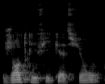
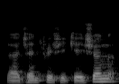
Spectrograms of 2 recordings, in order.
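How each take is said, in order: First: "gentrification" in standard French, nasal "gen" and "-sion" ending; "gentrification" à la française; French pronunciation. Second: "gentrification" with an English accent; English-style pronunciation. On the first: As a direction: correct yourself with the French "gentrification". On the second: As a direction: say "gentrification" like an English word, "jen-tri-fi-ka-shun". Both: Shown as a demonstration. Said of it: "pour ceux qui trouvent que j'ai un mauvais accent".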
